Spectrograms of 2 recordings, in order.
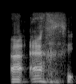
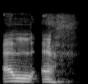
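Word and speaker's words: الأخ: Because try to say it is not gonna it's gonna be hard to pronounce. A'akh is like, you know, a'akh is not gonna work. So it's al-akh. Oh, I'm sorry.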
